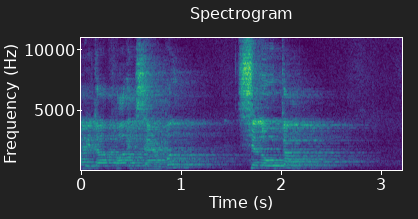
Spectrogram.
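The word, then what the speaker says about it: Psilotum: For example सिलोटम. सिलोटम पी जो है ये साइलेंट रहता है.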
